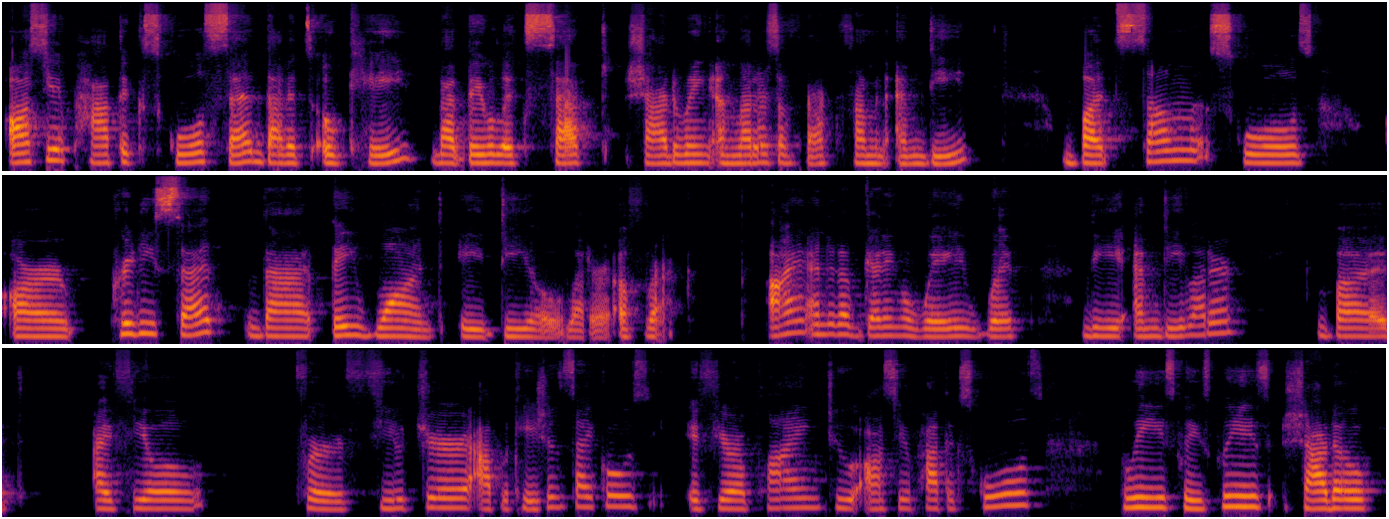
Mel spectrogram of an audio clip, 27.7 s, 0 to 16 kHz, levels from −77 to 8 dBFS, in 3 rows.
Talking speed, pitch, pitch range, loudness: 125 wpm, 185 Hz, 175-210 Hz, -20 LUFS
